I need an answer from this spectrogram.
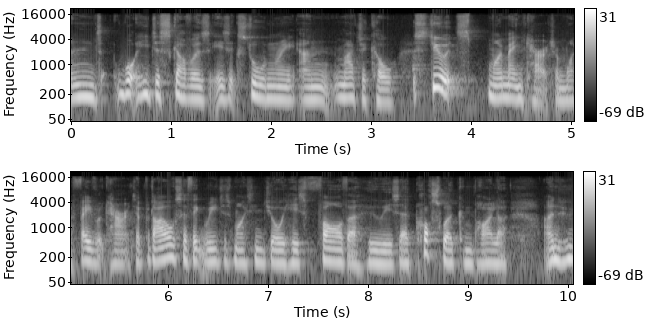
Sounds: Speech

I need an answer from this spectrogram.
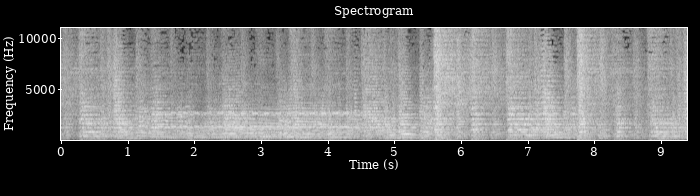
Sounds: Music

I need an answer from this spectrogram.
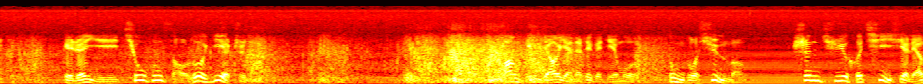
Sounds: Speech

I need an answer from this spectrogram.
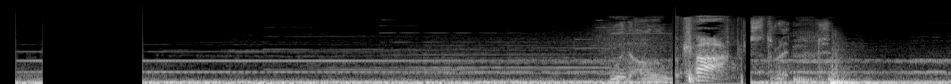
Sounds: Speech, Music

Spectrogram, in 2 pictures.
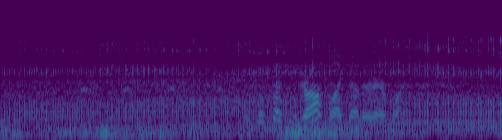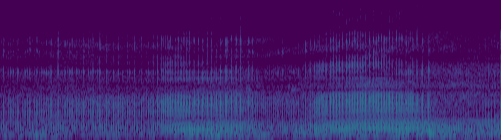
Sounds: Speech

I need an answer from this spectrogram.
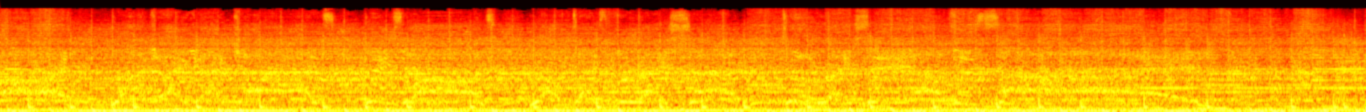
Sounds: Music, Independent music, Soundtrack music

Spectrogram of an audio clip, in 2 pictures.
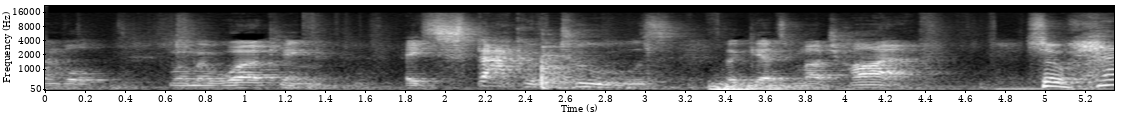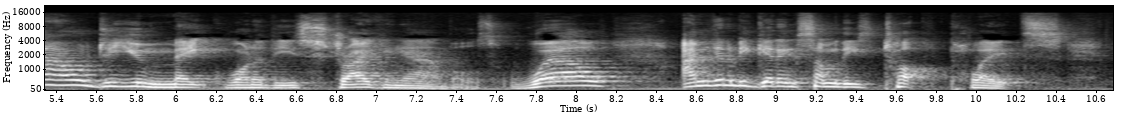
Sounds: striking pool

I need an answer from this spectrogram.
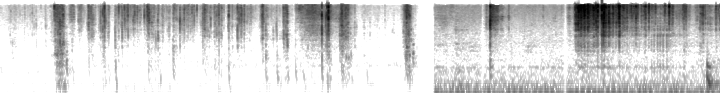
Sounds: ice cracking

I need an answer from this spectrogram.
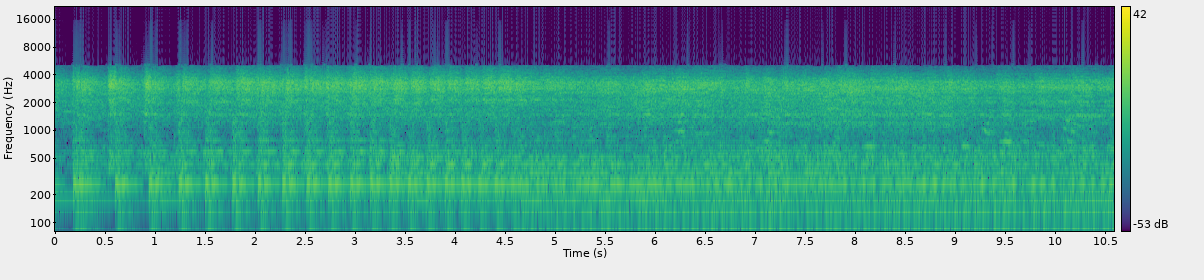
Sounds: Music, Speech

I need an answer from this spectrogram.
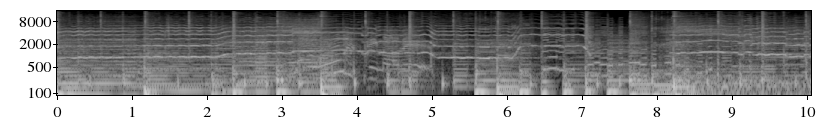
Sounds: Music

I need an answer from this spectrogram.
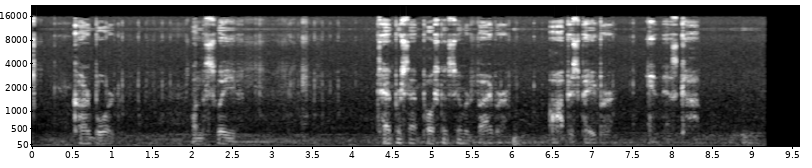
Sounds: Speech, outside, rural or natural

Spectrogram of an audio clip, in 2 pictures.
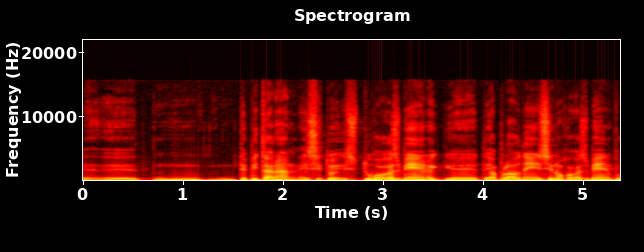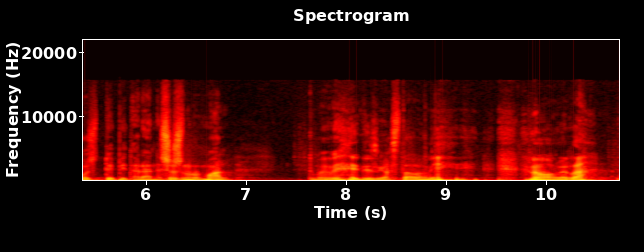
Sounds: Speech

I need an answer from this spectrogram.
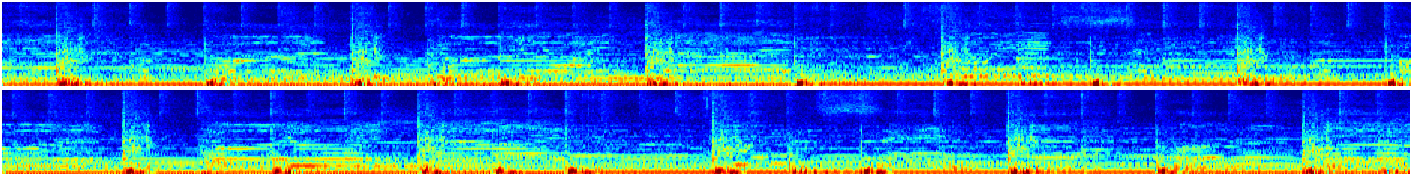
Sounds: Singing, Music, Pop music

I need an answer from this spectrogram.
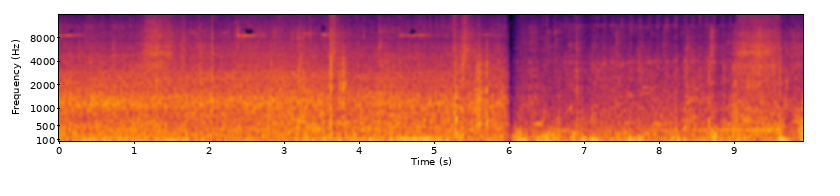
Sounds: Music, Vehicle, Bicycle

